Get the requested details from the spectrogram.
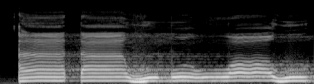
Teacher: bertemunya hamzah dengan mad alif kecil di atas mad badal dua harakat kita panjangkan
